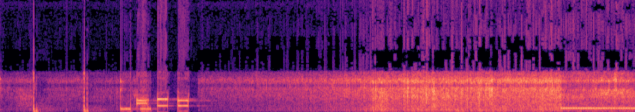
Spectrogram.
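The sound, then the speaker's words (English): A couple of clicks, then a quick run of beeping keypad dial tones as a telephone call is transferred to Acadian, followed by a rushing line hiss and a steady low ringback-style tone at the end. “I'm going to transfer you to Acadian. It's going to think I'm hanging up, but I'm not.”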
